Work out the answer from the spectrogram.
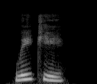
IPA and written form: ˈliː.ki (Leaky)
